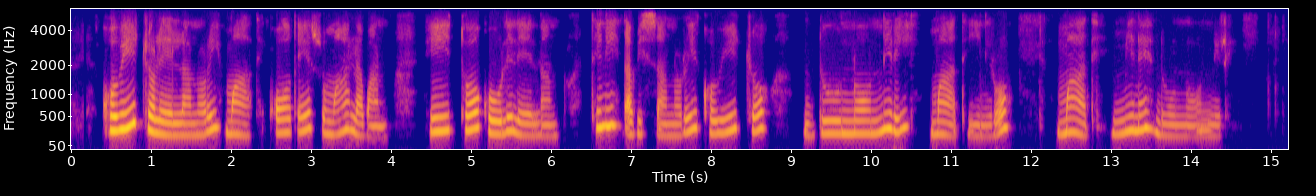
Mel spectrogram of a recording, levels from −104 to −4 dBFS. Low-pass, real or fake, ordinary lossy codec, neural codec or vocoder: 5.4 kHz; real; Opus, 32 kbps; none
